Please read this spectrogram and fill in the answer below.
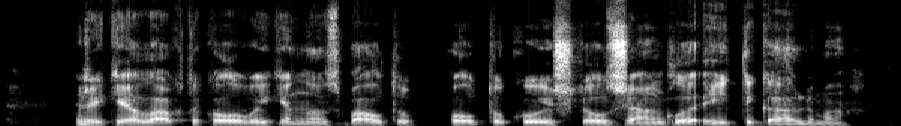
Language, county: Lithuanian, Vilnius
